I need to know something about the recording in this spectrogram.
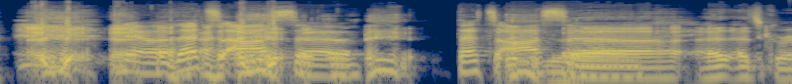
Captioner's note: laughs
